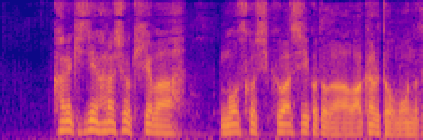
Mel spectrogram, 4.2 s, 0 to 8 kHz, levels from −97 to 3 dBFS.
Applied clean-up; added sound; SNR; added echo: neural separator model SepFormer DNS4.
